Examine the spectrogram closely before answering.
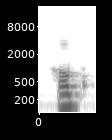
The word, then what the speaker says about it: robe: Robe is a dress. Pronunciation is robe or hob, but pronounced as robe.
